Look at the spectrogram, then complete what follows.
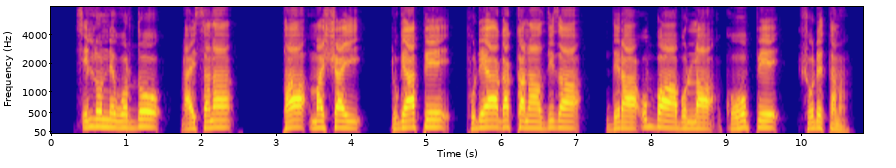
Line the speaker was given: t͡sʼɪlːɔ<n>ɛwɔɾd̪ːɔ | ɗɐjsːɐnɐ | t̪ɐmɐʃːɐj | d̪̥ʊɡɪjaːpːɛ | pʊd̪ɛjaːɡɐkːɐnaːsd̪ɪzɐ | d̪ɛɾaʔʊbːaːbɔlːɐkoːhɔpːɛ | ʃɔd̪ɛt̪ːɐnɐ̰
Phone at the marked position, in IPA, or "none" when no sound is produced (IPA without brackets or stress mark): nː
